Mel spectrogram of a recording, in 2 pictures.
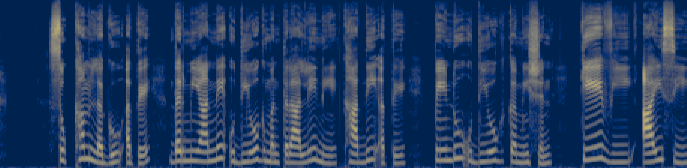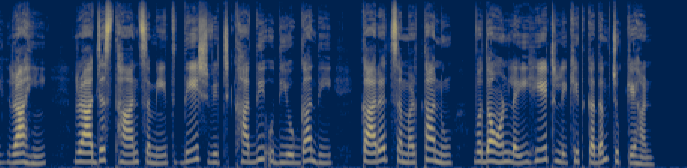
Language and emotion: Punjabi, neutral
